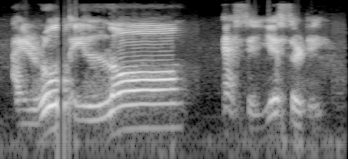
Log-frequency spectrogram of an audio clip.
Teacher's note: i extend the duration of uttering the word long to emphasize that the essay that i made or that i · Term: increase the duration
